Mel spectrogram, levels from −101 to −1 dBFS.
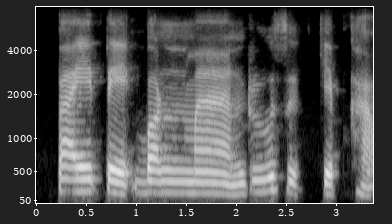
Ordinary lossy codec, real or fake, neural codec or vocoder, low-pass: Opus, 32 kbps; real; none; 7.2 kHz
